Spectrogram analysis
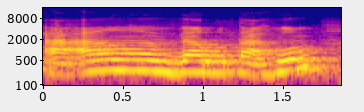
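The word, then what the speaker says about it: أأنذرتهم: Tapi a'anzartahum roknya tebal. Jadi a'anzartahum, seperti itu. Bukan zar biasa, kan beda. Zar dengan zar beda kan? Nah, kita bacanya zar. A'anzartahum. Kenapa? Karena roknya itu rok tafkhim, rok yang harus dibaca tebal.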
